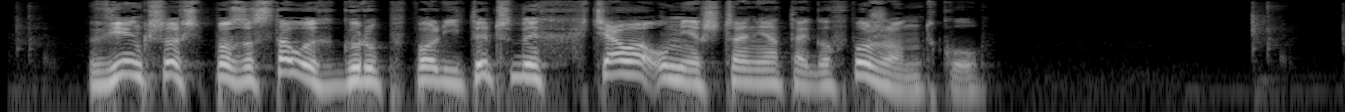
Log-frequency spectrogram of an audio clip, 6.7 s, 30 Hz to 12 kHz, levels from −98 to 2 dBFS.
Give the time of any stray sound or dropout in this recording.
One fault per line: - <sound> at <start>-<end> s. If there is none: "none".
none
